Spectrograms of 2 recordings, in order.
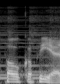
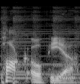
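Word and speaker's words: Pokopia: It's pronounced Pocopia. That's what I'm saying. Right. Popia or is it Pop Opia? No. Right. If it's Pac Opia, oh, hell no. Pocopia is better for me.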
